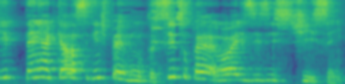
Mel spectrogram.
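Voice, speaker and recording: A man's lively intonation at a moderate pace. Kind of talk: live stream hosting. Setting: live stream.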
